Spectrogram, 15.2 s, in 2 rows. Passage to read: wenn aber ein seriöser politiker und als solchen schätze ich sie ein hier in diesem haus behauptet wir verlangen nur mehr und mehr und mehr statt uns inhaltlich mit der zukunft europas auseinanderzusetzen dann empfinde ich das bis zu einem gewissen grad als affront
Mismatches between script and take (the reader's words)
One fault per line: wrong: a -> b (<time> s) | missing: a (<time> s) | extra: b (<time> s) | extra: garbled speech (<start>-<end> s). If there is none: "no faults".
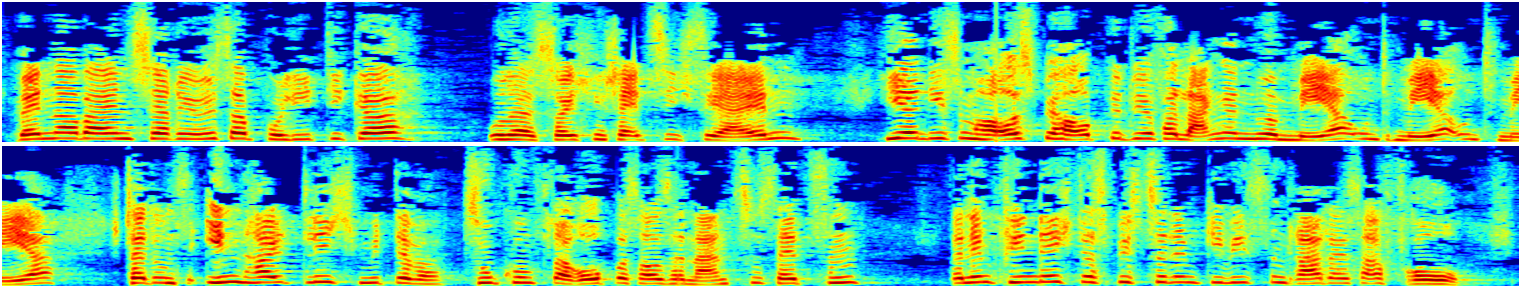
no faults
